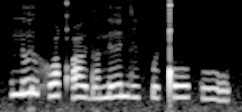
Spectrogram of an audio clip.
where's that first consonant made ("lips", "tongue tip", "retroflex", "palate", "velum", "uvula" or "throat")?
tongue tip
